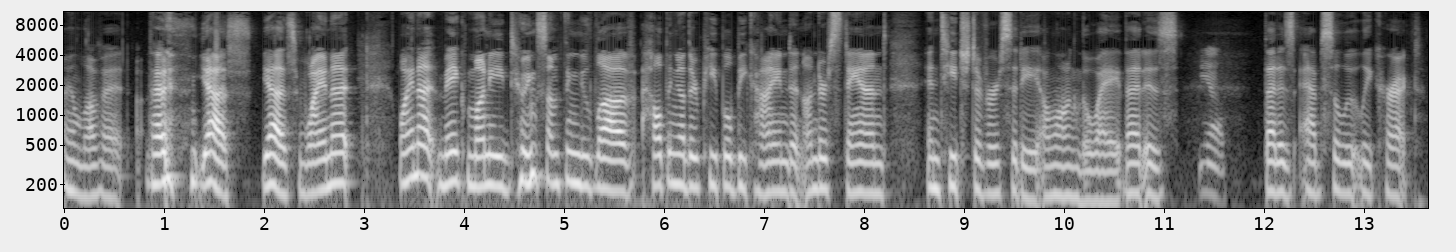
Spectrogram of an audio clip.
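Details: Adult speakers in conversation; speech.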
